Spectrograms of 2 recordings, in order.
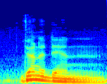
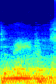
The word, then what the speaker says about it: Dunedin: Bay the Andy Bay well we both mispronounced this Dunedin Dunedin will now remember because when I get up from the table I'm Dunedin so I I keep that in my way to remember it right yeah this is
